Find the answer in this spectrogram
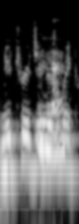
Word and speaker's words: nutrigenomic: of what a genomic nutrigenomic, is that how you say it? Nutrigenomic report? You say it fast, nutrigenomic.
